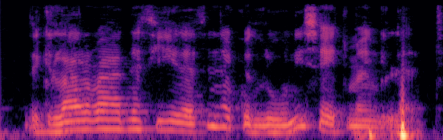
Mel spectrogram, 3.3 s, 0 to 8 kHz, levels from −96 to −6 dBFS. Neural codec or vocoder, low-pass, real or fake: none; 7.2 kHz; real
